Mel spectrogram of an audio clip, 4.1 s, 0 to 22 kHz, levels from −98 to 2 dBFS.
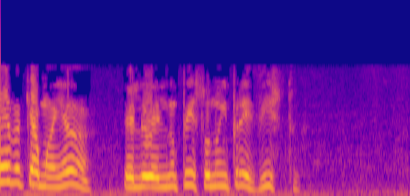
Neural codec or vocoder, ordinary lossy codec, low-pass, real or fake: none; none; 5.4 kHz; real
